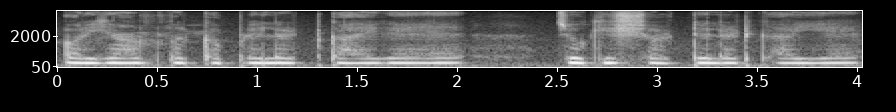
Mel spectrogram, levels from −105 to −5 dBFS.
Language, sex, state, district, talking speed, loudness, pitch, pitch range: Hindi, male, Himachal Pradesh, Shimla, 180 wpm, -17 LUFS, 245 Hz, 240-250 Hz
